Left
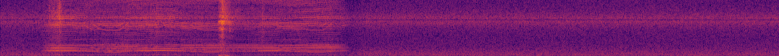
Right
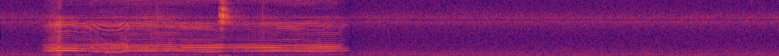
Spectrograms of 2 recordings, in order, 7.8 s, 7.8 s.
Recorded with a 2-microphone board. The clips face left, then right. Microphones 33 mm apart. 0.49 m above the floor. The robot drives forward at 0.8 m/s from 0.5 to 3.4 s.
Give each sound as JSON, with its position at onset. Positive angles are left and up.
{"t": 2.2, "sound": "a whoosh", "side_deg": 50, "distance_m": 1.1}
